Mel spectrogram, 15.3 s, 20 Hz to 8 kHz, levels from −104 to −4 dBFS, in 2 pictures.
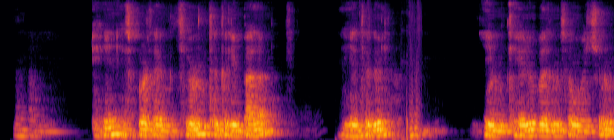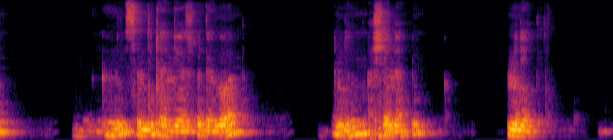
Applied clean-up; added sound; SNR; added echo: neural separator model SepFormer DNS4.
